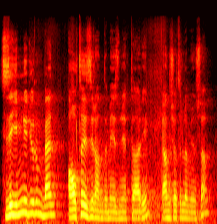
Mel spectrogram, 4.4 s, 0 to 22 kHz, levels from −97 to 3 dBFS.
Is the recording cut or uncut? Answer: uncut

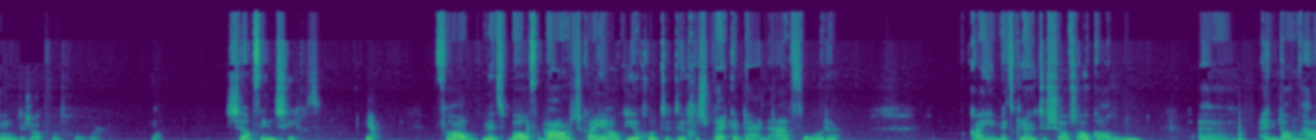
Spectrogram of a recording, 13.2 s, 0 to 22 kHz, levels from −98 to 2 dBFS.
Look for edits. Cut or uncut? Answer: uncut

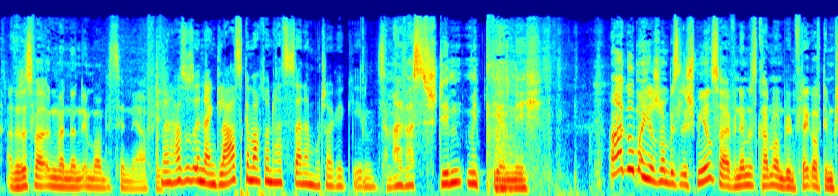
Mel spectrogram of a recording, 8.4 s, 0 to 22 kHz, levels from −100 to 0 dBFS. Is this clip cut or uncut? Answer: uncut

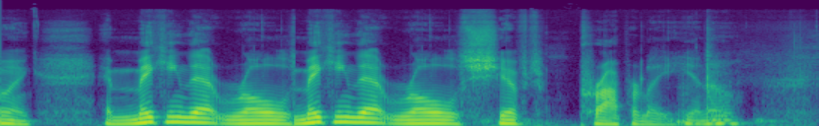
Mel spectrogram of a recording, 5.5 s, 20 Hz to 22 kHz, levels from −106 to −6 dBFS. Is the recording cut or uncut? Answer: cut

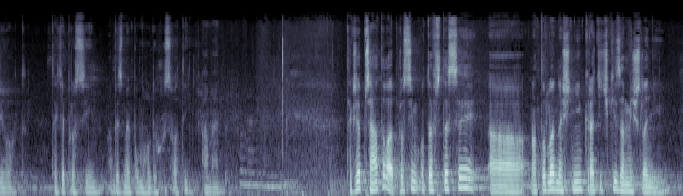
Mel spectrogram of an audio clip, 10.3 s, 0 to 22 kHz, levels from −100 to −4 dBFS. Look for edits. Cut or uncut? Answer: uncut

